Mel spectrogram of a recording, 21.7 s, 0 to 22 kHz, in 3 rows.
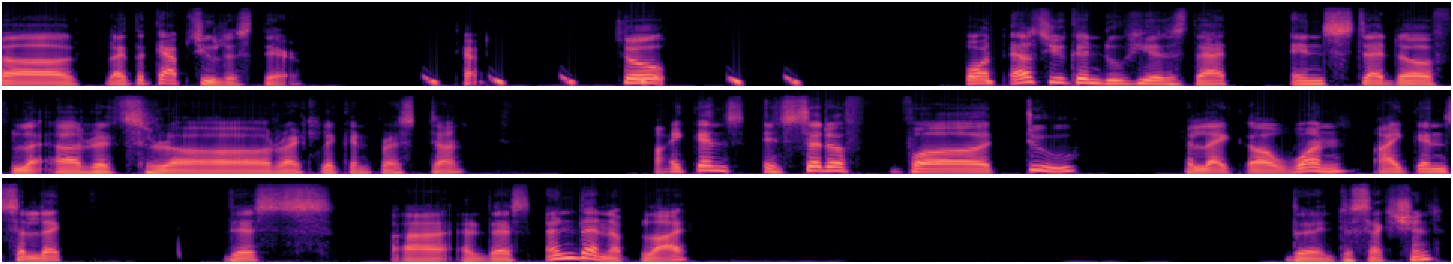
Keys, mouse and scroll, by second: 0.1 alt+click, 0.6 alt+middle click, 1.9 ctrl+z, 7.2 ctrl+z, 7.2 right click, 10.6 double click, 15.1 shift+click, 18.6 alt+right click, 19.1 alt+middle click, 19.6 right click.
